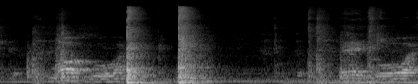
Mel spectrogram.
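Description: A ball hitting a hard tiled floor twice, about half a second apart, with short bits of voice before and after.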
